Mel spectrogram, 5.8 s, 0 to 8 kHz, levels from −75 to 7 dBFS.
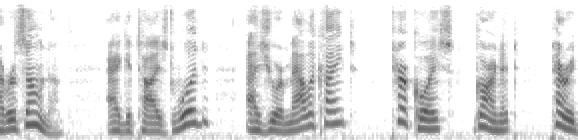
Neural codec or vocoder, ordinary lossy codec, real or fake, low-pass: none; MP3, 48 kbps; real; 7.2 kHz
